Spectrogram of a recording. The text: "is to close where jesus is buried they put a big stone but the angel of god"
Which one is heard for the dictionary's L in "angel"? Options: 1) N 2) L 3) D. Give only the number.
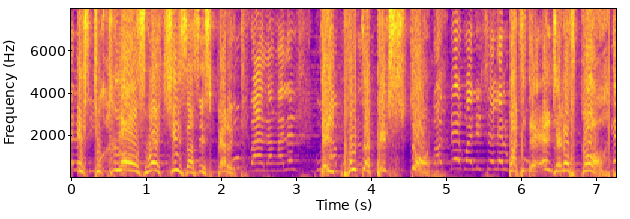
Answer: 1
